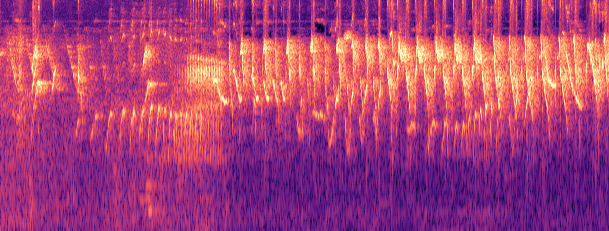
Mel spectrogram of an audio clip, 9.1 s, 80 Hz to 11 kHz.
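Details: Energetic canary lure song of the 2-in-1 kind. Softer mixed twitters at first, then a steady, loud run of fast repeated buzzy notes, more than three each second, continuing to the end.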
